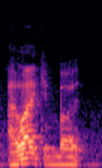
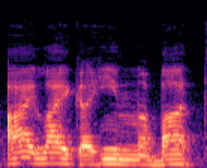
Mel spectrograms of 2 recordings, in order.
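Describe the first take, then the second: First: The phrase flows smoothly and quickly without breaks. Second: The phrase is broken up by hesitations and pauses. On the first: The speaker calls it right. "is much smoother, faster" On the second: The speaker calls it wrong. "you don't have to say"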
